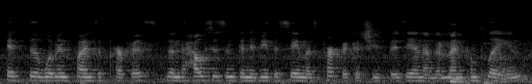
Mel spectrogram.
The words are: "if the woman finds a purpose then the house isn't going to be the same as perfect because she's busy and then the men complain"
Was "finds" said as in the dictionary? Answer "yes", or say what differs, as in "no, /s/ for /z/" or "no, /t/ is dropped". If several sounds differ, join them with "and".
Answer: yes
